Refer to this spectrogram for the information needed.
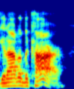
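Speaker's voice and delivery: ordinary talk, nothing marked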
